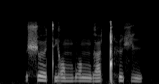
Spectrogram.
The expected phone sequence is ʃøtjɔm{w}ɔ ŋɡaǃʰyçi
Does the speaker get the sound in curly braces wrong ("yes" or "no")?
yes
